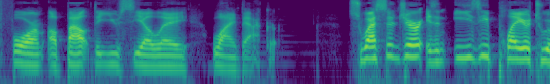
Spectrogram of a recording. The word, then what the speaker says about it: Schwesinger: But, it was a very good season for Swissinger. And I am pronouncing that correctly, by the way.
